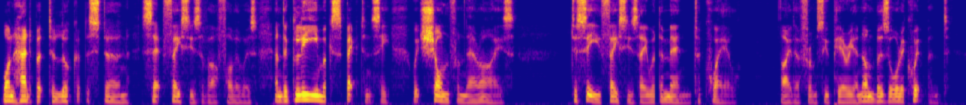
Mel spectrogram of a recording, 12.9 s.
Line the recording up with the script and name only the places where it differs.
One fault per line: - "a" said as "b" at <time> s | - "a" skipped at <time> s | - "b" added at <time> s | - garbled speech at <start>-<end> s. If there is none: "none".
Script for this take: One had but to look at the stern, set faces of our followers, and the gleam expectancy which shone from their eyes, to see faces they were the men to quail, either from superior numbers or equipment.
none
